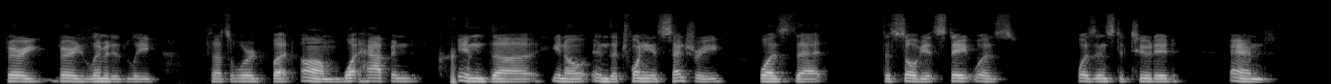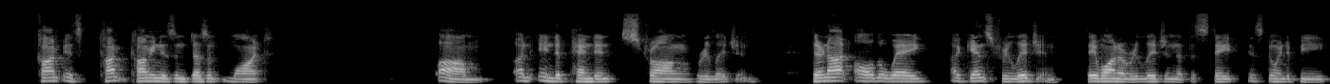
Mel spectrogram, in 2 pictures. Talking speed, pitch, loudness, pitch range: 130 wpm, 140 Hz, -25 LUFS, 130-145 Hz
